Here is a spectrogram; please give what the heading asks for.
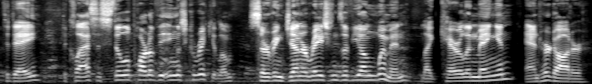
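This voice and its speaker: A man's voice: fairly high pitch, a little fast, few pauses, pushed and bright. A man with an American accent reading scripted narration as a television news reporter.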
